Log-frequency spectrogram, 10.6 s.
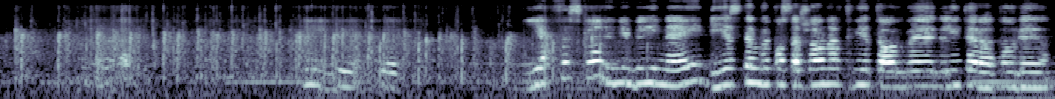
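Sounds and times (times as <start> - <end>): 
audience applause at a church gathering: 0.0 - 6.2
speech: 3.1 - 4.2, 5.3 - 10.5.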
